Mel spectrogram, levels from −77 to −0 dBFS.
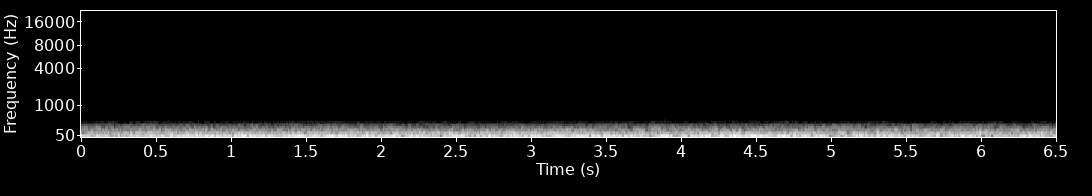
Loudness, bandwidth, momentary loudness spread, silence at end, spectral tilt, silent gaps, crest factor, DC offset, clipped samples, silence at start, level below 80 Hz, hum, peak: -26 LUFS; 0.3 kHz; 3 LU; 0 s; -18 dB/octave; none; 12 dB; under 0.1%; under 0.1%; 0 s; -20 dBFS; none; -4 dBFS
